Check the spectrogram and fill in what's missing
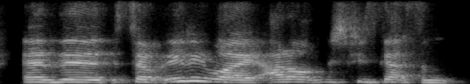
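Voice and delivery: usual speaking voice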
